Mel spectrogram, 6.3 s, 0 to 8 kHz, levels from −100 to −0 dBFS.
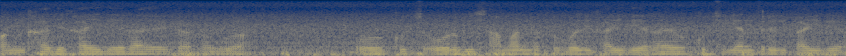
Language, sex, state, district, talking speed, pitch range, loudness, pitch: Hindi, male, Goa, North and South Goa, 235 wpm, 105-115 Hz, -32 LUFS, 110 Hz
